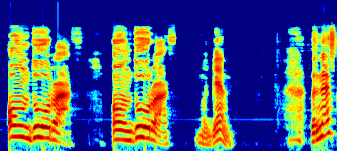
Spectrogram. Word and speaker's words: Honduras: look at it, we don't ever say it. We say the sound that is after it, which is, I say the O. I say Honduras.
